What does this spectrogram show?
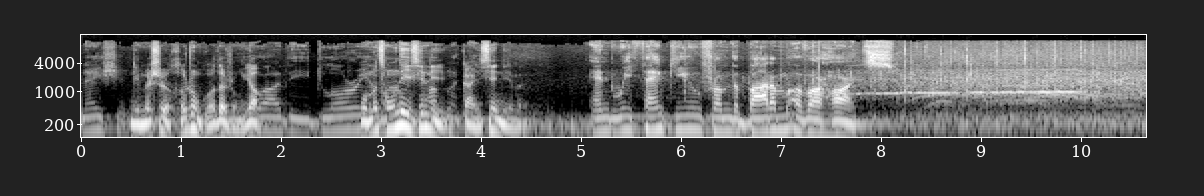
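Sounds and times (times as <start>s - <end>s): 
speech: 0.0s - 8.3s
audience applause: 6.5s - 10.6s.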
